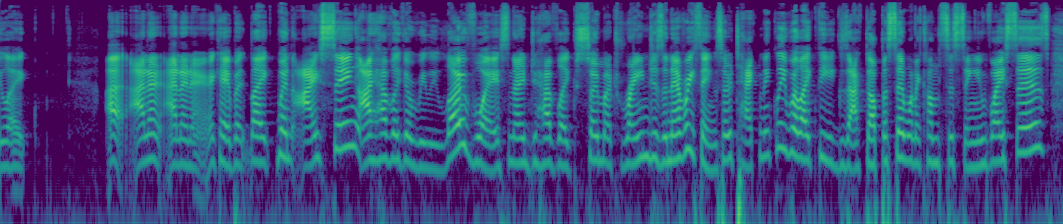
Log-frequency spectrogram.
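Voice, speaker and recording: A woman's voice: fairly high pitch, sharp tone, clean tone, dry recording, studio quality. A woman in her twenties hosting a podcast, talking in a casual, rambling and gushing way, swearing often. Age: 20s. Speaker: podcast host. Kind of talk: casual monologue.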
